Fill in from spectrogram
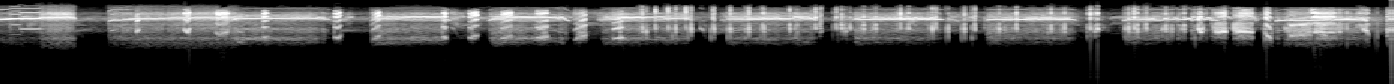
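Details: Old-style swiftlet sound: a steady stream of high twittering and buzzy chirps with rapid clicking textures, broken by brief pauses.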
